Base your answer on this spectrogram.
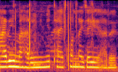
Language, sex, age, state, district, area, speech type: Bodo, female, 30-45, Assam, Udalguri, urban, spontaneous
